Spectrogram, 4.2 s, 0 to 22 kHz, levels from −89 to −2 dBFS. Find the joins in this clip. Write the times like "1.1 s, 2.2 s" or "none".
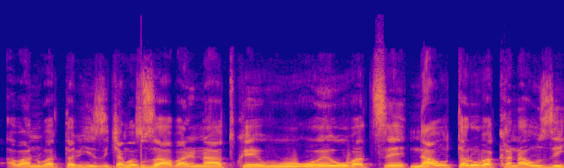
1.1 s, 3.1 s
